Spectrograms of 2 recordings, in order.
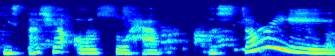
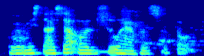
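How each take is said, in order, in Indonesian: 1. Nada naik dan turun sepanjang kalimat. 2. Nada tetap datar sepanjang kalimat. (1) "ada intonasinya"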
